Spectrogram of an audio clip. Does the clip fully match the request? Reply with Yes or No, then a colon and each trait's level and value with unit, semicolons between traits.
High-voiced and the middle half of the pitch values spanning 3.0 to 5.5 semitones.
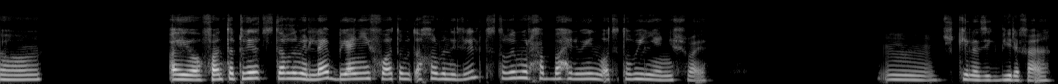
Yes: high, 235 Hz; average, 3.4 semitones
